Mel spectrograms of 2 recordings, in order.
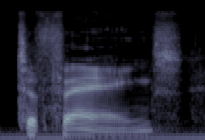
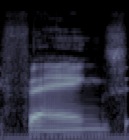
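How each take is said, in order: First: A T sound is said before the word. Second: The word is said without a T sound. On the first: "I pronounced the T in that one" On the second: "the T is silent"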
